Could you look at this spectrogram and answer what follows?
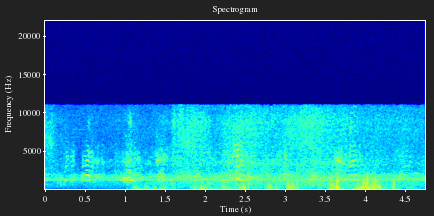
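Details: Snow geese massed at Middle Creek Wildlife Refuge, Pennsylvania, on March 1, 2021: a dense, continuous chorus of overlapping honks and yelps with no gaps, joined by low thumping bursts.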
